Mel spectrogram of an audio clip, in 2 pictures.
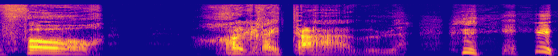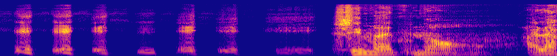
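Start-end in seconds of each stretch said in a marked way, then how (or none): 3.4-5.0 long high wicked cackle; evil cackle. Acted. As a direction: cackle with cruel delight. Villain laughs between lines.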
